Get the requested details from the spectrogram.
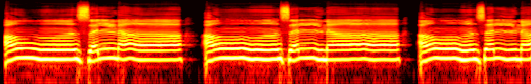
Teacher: جب زا کو ہم ادا کر رہے ہیں تو ہماری جو زبان کی نوک ہے وہ نیچے کے دانتوں کے اندرونی کنارے سے جا کر لگ رہی ہے، اور جو اوپر کے 2 دانت ہیں وہ نیچے کے 2 دانتوں سے ملاقات کریں گے تو ہمارا یہ زا بآسانی نکل آئے گا.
